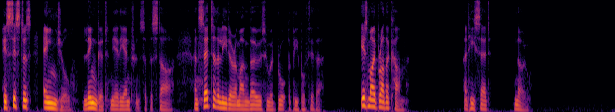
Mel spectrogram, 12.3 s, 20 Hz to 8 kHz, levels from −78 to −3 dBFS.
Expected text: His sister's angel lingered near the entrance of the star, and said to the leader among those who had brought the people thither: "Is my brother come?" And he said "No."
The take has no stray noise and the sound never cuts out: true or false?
true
